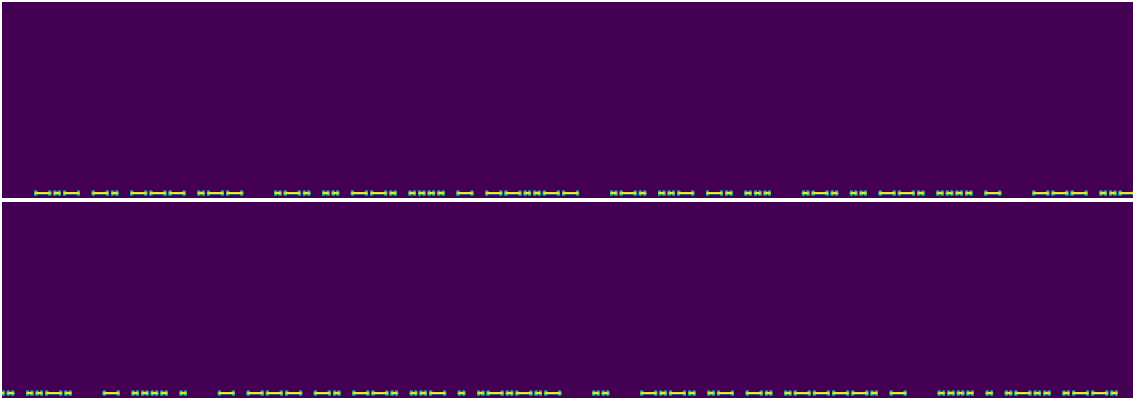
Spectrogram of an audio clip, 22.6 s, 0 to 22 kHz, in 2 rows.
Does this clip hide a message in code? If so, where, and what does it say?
Yes: Morse code from 0.3 to 22.5 s, heard as a keyed tone, about 25 wpm, 600 Hz. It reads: KNOW RIGHT, RUNS RIGHT OFF THE TONGUE. I CAN'T HELP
